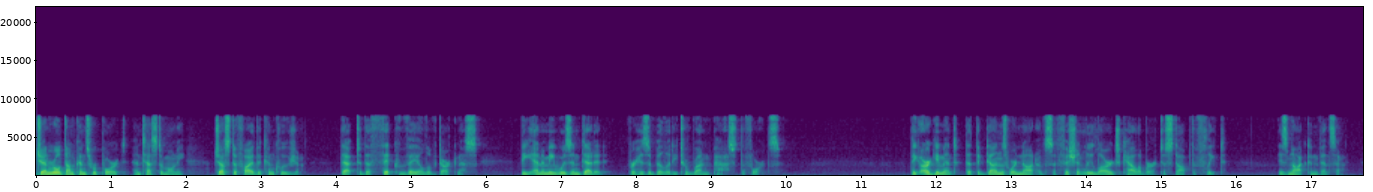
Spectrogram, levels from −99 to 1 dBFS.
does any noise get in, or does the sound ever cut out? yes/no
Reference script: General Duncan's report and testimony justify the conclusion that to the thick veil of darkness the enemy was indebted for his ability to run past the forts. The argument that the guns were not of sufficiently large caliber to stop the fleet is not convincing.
no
